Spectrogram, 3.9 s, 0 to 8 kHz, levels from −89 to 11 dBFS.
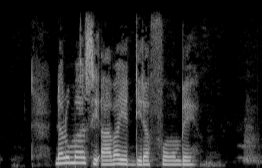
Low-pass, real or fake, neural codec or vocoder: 7.2 kHz; real; none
